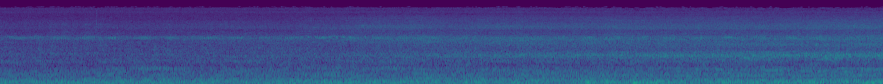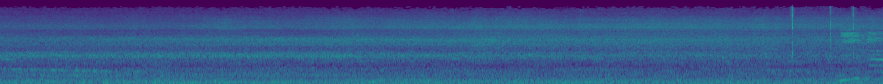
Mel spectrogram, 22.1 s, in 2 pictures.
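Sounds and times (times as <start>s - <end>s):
train wheels rumbling and hissing: 0.0s - 22.0s.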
